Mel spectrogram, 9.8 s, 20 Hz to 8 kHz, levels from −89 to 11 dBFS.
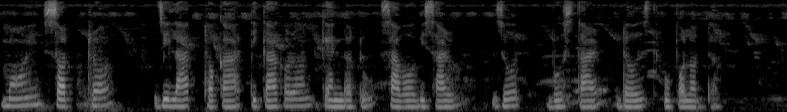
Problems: background sounds at intervals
